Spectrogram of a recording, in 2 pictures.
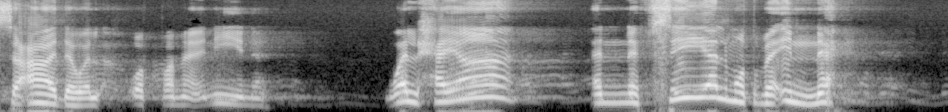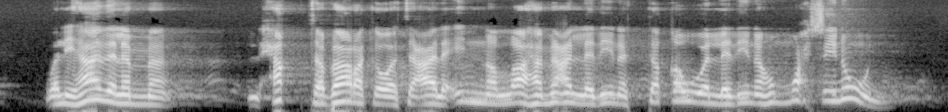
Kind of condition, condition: setting, large echoing room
